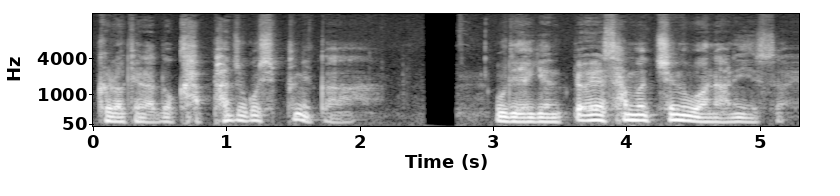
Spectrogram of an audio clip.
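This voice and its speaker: Low, husky-voiced male preacher. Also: a little mellow. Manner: conversational, full of rhetorical questions. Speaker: pastor. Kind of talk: Sunday sermon.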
